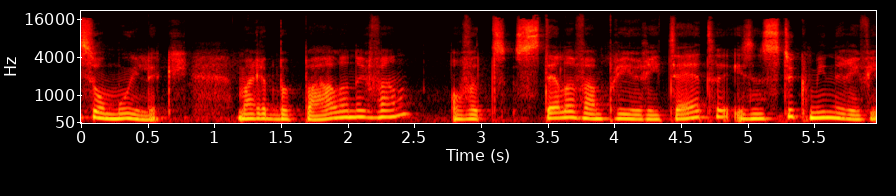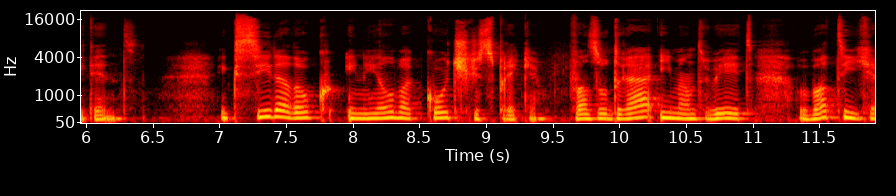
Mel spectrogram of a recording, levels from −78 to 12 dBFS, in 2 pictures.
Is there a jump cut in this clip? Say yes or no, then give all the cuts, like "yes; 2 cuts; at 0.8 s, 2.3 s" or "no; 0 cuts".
no; 0 cuts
